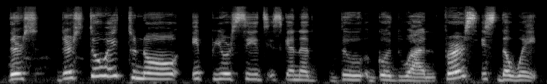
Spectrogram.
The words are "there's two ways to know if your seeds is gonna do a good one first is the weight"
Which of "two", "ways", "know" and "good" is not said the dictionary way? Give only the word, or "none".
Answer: ways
